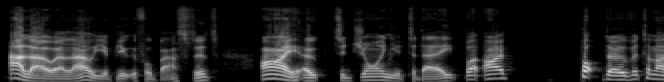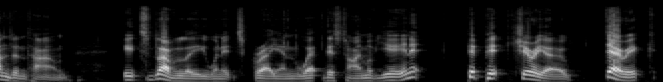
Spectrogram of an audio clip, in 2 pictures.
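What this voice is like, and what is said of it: Fake posh English accent. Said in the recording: “Why is he putting on a fake accent? ... After everything the English have done for the world.”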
